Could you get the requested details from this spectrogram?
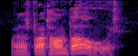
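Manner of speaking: put-on British accent. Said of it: "Here's the British accent for a moment".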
